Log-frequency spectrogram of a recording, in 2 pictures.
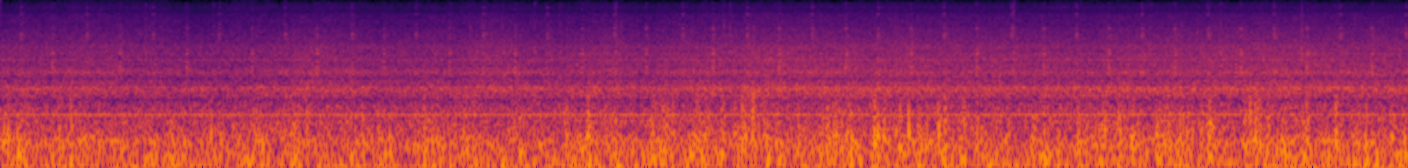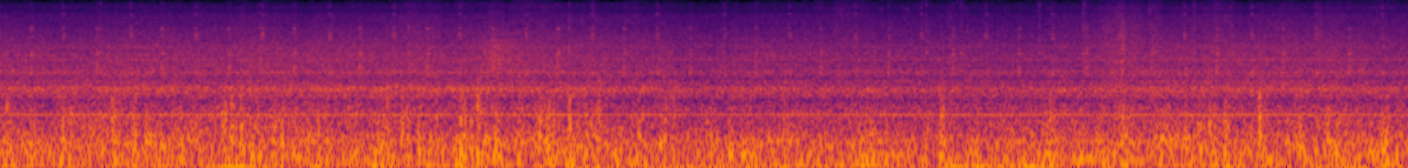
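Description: Freight train rolling through a grade crossing, heard from inside a stopped car: a steady low rumble, with a thin steady hum over it.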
